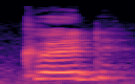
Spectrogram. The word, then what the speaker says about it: could: Half, salmon, would, could, and should.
